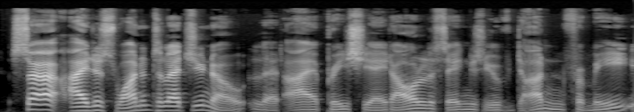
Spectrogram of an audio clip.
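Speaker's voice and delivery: whiny, sniveling man voice. Playing a servant addressing his master as sir, in a sniveling man voice. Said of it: "bit of a sniveling man".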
